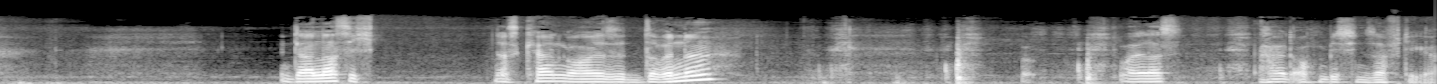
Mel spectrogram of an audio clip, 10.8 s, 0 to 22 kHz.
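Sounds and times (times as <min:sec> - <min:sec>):
faint low noise: 0:00.0 - 0:10.7
speech: 0:02.2 - 0:02.9, 0:03.7 - 0:05.5, 0:06.2 - 0:06.5, 0:08.4 - 0:10.7
knife cutting tomatoes being halved and cored: 0:06.2 - 0:08.5.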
